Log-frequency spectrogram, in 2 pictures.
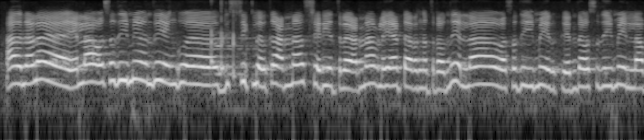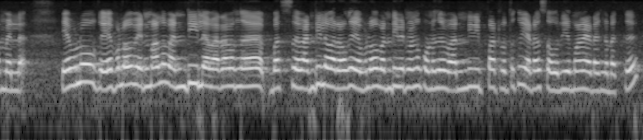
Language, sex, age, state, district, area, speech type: Tamil, female, 60+, Tamil Nadu, Mayiladuthurai, urban, spontaneous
